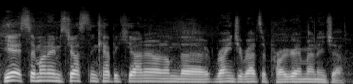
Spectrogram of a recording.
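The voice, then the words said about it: Australian accent. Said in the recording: “you have an accent ... I'm definitely from Australia.”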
